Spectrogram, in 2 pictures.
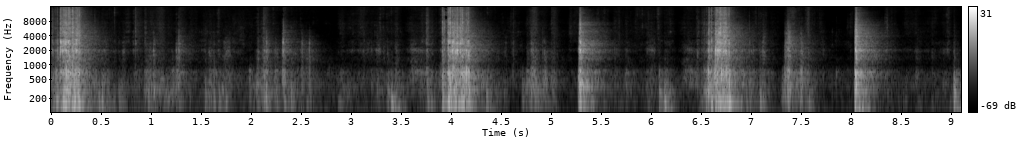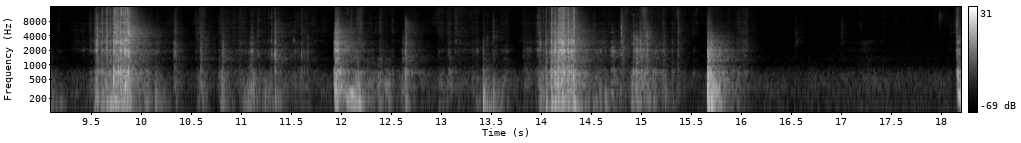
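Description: A deck of Oracle Gé cards being shuffled by hand, in a run of short rustling bursts about every second or two, stopping near the end.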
